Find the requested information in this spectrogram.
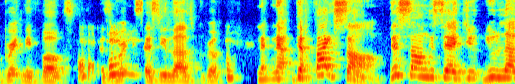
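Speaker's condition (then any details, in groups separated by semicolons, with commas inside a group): No condition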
